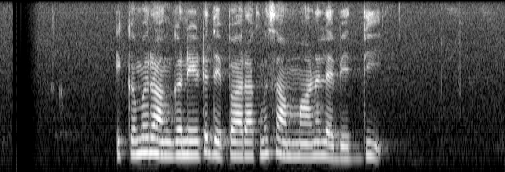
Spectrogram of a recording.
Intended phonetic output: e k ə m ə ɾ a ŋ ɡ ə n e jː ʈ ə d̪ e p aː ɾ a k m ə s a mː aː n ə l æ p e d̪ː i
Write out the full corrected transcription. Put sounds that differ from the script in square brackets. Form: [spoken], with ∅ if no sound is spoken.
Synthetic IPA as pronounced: e k ə m ə ɾ a ŋ ɡ ə n e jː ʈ ə d̪ e p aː ɾ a k m ə s a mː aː n ə l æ [b] e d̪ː i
